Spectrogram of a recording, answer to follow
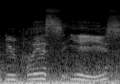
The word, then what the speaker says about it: du Plessis: All right, today we're out with Damien du Plessis.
